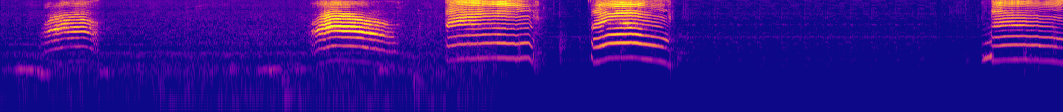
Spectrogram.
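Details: Reebonz Cattery kittens meowing: five loud, strongly harmonic meows, some arching up then down, irregularly spaced with a long quiet gap before the last, and low room noise under the first half.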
